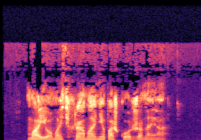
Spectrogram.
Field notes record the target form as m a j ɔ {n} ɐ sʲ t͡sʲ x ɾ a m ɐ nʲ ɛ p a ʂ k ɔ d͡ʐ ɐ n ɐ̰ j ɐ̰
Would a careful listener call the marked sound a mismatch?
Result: yes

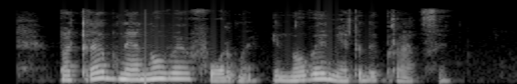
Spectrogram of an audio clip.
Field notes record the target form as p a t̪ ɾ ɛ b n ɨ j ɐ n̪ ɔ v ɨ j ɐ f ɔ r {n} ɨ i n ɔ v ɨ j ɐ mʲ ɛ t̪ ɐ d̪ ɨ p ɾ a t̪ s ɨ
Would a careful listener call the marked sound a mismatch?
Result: yes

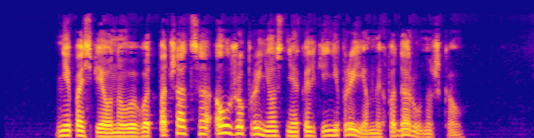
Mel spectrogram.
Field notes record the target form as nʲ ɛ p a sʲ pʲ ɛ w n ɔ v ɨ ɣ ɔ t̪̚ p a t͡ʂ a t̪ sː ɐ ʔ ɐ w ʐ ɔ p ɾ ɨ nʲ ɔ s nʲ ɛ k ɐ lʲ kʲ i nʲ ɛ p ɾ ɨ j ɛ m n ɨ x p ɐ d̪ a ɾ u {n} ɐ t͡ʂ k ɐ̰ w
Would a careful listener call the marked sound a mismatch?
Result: no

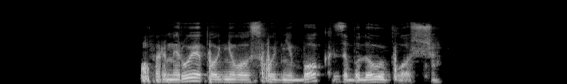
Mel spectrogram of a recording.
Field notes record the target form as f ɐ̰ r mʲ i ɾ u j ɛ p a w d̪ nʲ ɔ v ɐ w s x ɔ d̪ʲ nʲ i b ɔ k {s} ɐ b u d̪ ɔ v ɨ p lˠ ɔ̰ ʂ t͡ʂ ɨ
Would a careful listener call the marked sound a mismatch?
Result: yes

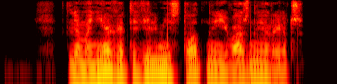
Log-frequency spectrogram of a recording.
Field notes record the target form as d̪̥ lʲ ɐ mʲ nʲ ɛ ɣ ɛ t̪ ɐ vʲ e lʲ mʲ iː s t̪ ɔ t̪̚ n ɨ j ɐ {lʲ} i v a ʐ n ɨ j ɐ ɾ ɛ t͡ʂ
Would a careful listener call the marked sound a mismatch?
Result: yes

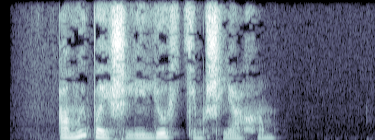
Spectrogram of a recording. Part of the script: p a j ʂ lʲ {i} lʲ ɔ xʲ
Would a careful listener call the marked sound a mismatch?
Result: no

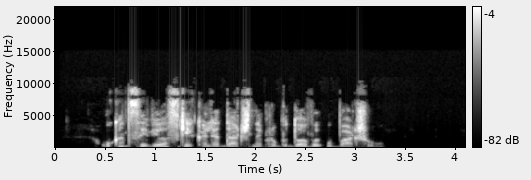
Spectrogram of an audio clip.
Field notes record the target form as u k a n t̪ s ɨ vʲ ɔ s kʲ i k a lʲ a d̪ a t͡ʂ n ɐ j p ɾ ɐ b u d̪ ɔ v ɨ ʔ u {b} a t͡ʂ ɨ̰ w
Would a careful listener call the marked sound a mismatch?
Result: no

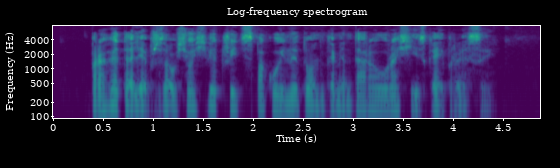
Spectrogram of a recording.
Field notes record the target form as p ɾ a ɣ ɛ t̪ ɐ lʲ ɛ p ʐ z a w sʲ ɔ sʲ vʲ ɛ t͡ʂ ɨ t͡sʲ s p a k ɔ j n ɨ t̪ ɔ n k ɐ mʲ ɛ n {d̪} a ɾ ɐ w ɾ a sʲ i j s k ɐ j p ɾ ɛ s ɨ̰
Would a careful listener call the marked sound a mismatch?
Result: yes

